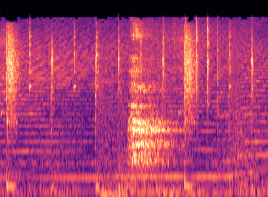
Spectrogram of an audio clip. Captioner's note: Sighs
